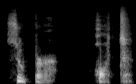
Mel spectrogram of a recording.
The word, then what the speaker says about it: Superhot: Superhot.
